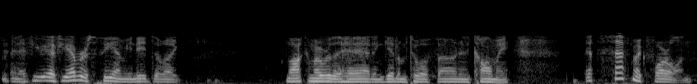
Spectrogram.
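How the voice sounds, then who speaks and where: Fast-talking man hosting, phone-like sound. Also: medium pitch, dry recording. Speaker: talk show host, interviewer. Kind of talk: casual interview chat. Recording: dry, narrow phone-like sound.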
